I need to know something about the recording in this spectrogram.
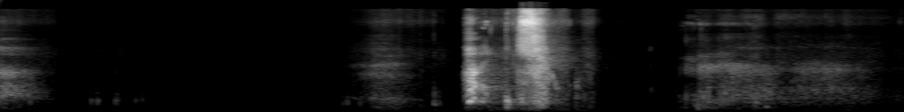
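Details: Induced sneezing: a short intake of breath followed by one sharp, explosive sneeze, then quieter breathing.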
